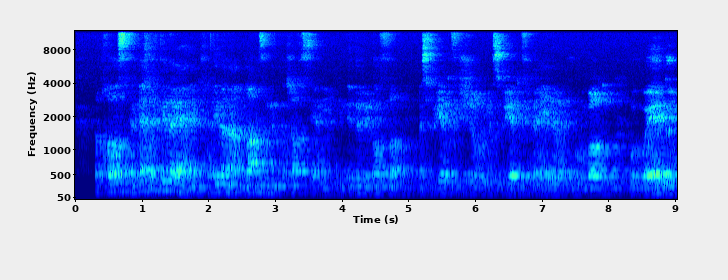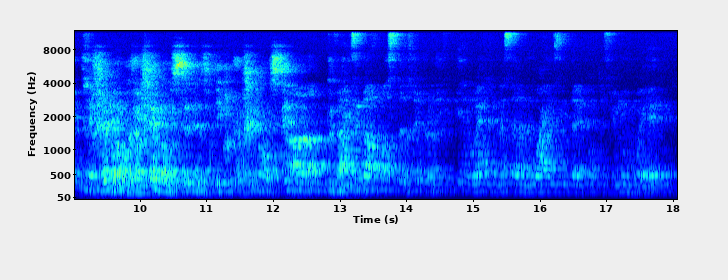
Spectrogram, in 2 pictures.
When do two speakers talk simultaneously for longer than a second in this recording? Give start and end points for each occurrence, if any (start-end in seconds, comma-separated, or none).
8.6-10.5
